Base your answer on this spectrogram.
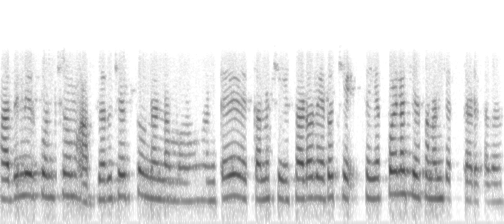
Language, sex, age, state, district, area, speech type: Telugu, female, 18-30, Andhra Pradesh, Konaseema, urban, conversation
